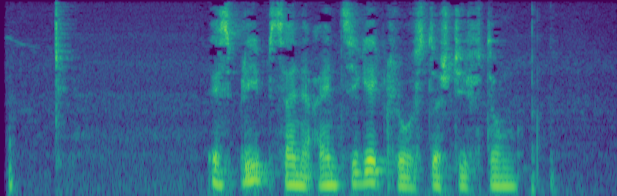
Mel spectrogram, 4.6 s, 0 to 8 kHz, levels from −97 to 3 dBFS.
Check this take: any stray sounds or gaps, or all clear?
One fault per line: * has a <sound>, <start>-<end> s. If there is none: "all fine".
all fine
